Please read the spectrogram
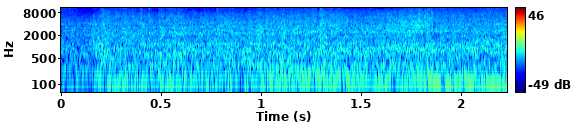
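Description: Movie-trailer sound mix of music and dense action sound effects, with a heavy low rumble under a loud wash of noise.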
